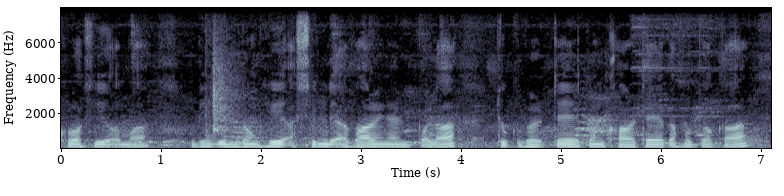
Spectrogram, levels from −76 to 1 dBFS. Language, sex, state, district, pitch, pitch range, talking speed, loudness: Mizo, male, Mizoram, Aizawl, 120 Hz, 115-120 Hz, 200 wpm, -18 LUFS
